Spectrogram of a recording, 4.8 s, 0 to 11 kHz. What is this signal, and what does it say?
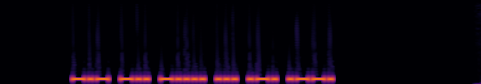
Morse code, heard as a keyed tone, about 38 wpm, 700 Hz. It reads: KD6SRP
